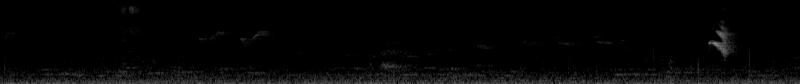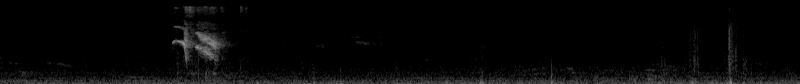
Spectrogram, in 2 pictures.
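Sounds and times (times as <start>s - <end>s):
small bird chirping: 7.0s - 7.4s, 9.7s - 12.0s.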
